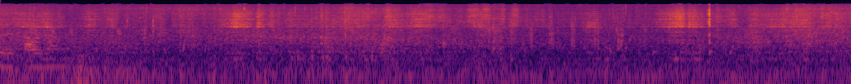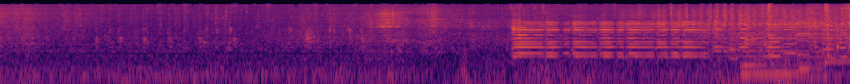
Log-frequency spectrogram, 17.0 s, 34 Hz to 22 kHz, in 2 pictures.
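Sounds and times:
sea and surf hiss: 0.0s - 5.2s, 5.8s - 9.1s, 12.2s - 17.0s
wind buffeting microphone: 0.0s - 17.0s.

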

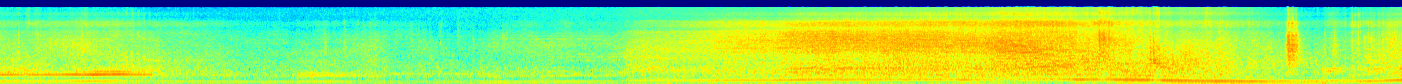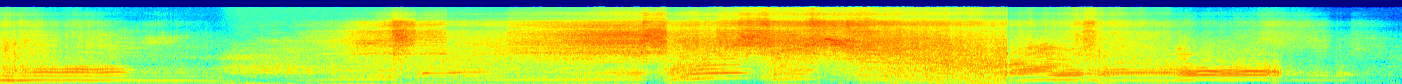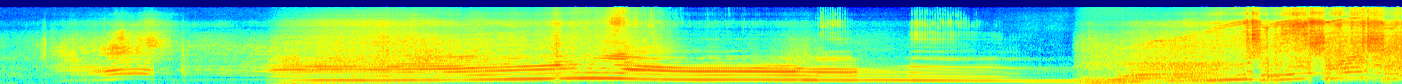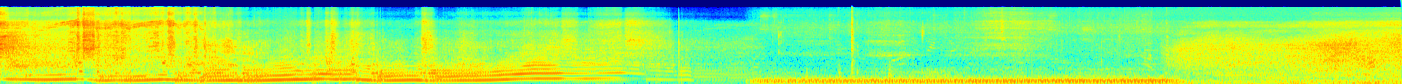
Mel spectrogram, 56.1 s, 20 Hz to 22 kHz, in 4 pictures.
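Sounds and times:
rally car engines revving: 0.0s - 56.0s.

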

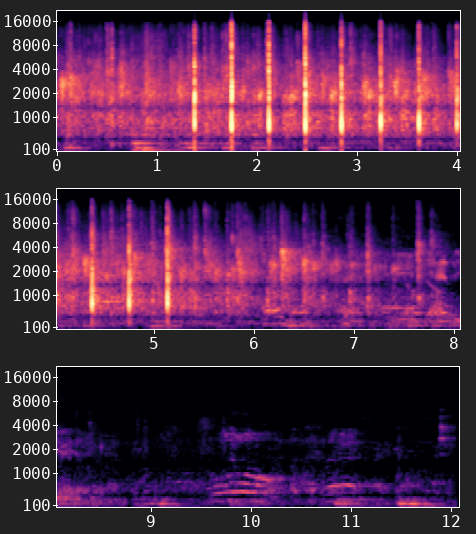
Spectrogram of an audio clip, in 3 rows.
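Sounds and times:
loud sharp close claps: 0.0s - 7.8s
audience applauding: 0.0s - 8.0s.

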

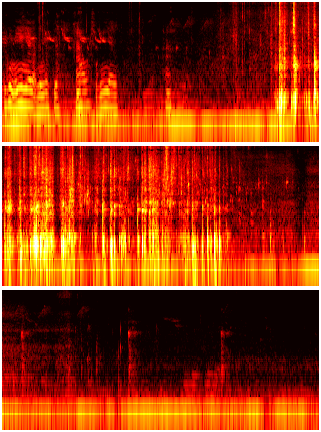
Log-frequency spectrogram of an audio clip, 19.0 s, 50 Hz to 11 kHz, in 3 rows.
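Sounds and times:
water splashing in metal pot: 5.3s - 12.1s.

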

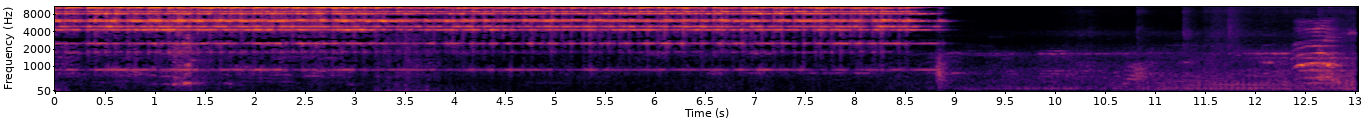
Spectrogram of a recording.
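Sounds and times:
hand bells ringing: 0.0s - 9.0s.

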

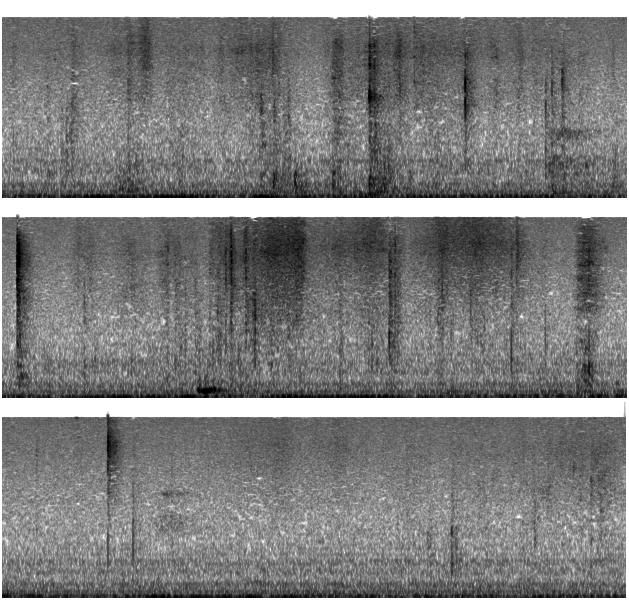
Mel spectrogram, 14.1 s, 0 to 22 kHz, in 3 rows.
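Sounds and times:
steady low hum: 0.0s - 14.0s
paper rustling: 5.3s - 8.8s.

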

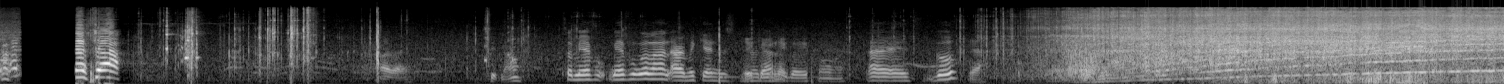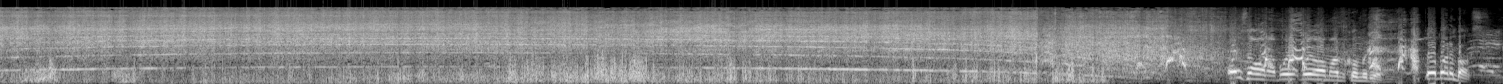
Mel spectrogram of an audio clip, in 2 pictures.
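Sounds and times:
zip line trolley whining: 9.8s - 29.1s
wind rush on microphone: 10.3s - 27.5s.

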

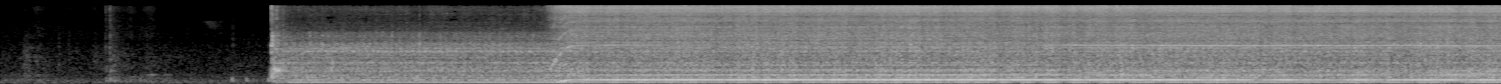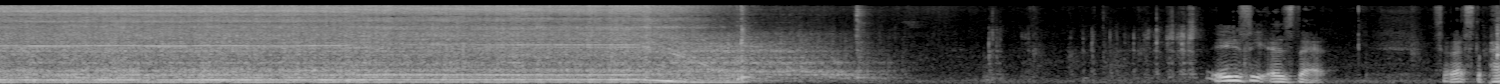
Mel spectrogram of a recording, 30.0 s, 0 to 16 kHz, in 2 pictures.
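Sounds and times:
grinder motor hum and whine: 2.8s - 24.0s.

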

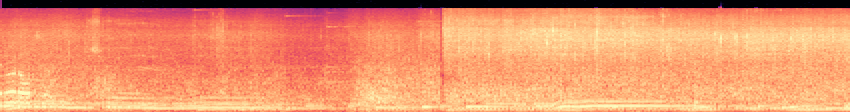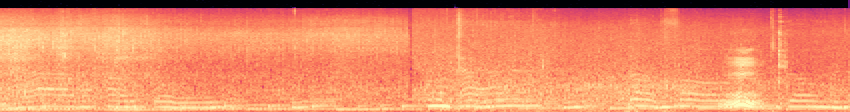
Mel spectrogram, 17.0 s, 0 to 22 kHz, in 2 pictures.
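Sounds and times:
quiet background music: 0.0s - 17.0s
meat sizzling on grill pan: 4.4s - 12.5s.

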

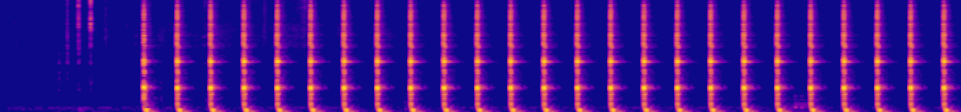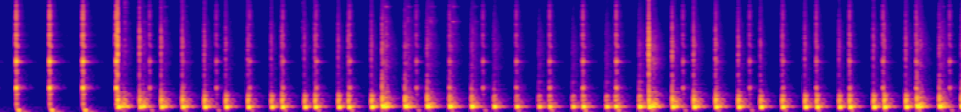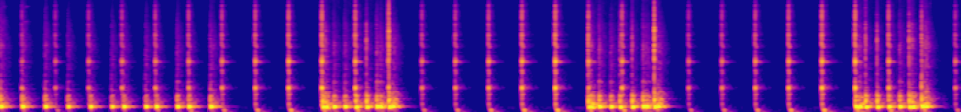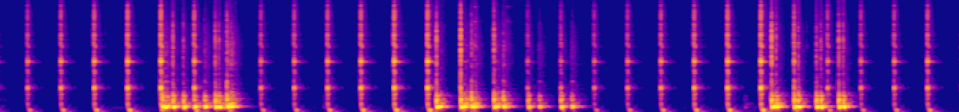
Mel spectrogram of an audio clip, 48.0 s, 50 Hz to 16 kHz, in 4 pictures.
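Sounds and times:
marching bass drum: 1.8s - 47.9s
metronome clicking: 1.8s - 48.0s.

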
